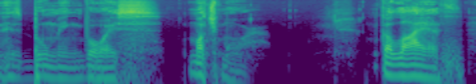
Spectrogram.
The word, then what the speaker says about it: Goliath: Goliath, pronounced Golat, descended from that ancient race of giants, the notorious Nephilim.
